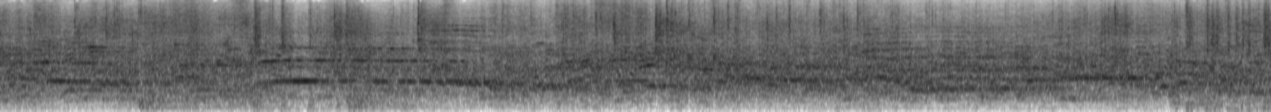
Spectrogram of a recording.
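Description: Spectators murmur and call out in a large echoing rink.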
